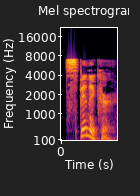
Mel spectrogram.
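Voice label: "spinnaker", British English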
